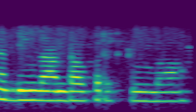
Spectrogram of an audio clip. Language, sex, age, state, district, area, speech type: Tamil, female, 18-30, Tamil Nadu, Erode, rural, conversation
